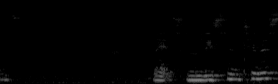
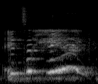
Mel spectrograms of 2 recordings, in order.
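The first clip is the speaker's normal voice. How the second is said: squeaky; 15 dB louder, slower than usual. Acted. Playful reveal of the pig.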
